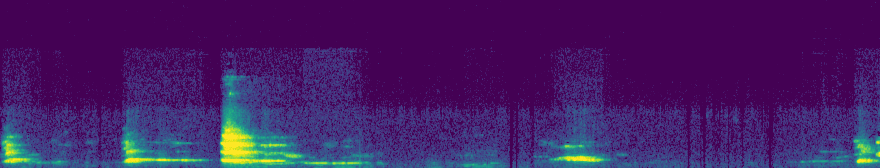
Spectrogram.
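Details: Young blenheim Cavalier King Charles Spaniels, one of a five-puppy New Year litter, whimpering indoors in their pen: a few brief squeaky whines and one louder yelp, spaced out by several seconds of quiet.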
